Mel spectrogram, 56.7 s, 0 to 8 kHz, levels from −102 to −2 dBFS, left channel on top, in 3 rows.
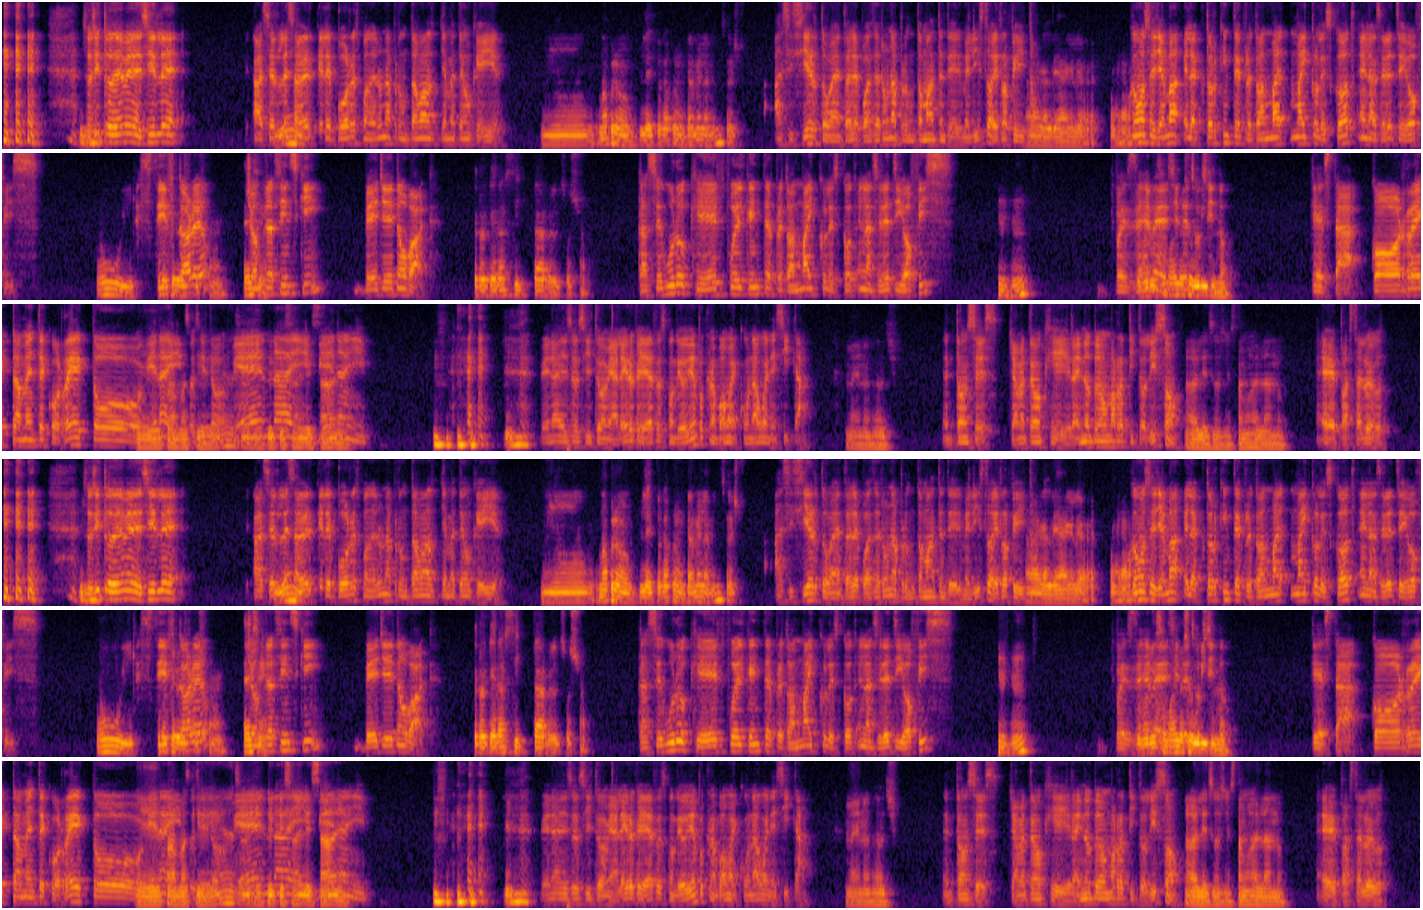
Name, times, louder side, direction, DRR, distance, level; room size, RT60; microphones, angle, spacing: voice 1, 0.0-2.4 3.3-6.7 10.3-13.8 15.0-19.4 21.0-21.7 22.2-23.2 23.6-24.6 27.4-31.6 33.8-34.9 36.4-42.7 44.2-44.3 44.7-48.6 50.4-53.5 55.4-56.2, left 1 dB, 35° left, 2.1 m, -31 dB
voice 2, 3.6-4.0 7.2-9.8 13.6-15.1 20.2-20.7 21.0-21.4 21.7-21.8 22.1-22.5 25.2-26.7 32.2-32.6 34.0-35.3 39.6-42.5 43.6-44.2 44.5-44.9 49.1-49.7 53.6-54.9, right 3 dB, 75° right, 0.7 m, -28 dB
15.0 x 5.0 x 2.5 m
head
